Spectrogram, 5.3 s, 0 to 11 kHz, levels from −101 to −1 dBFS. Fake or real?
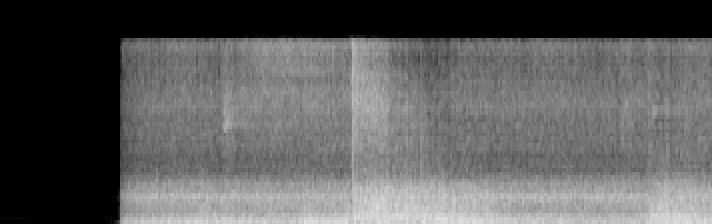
fake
